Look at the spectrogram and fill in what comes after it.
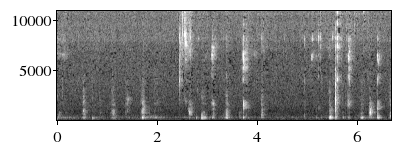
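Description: Faint chewing of a full mouthful of dry meringue with the lips closed: scattered soft crunches and clicks, a cluster of them a little past five seconds in.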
